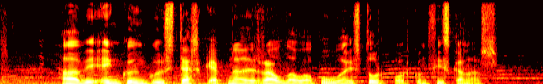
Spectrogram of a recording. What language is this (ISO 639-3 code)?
isl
